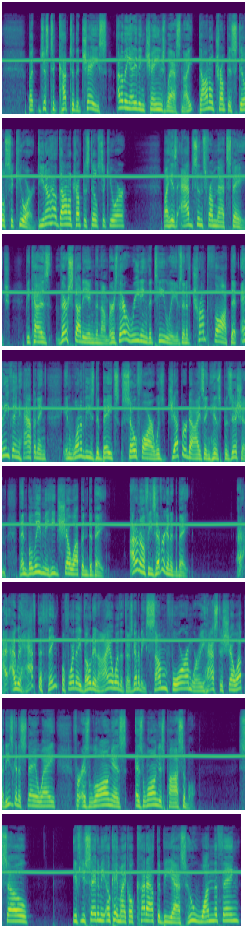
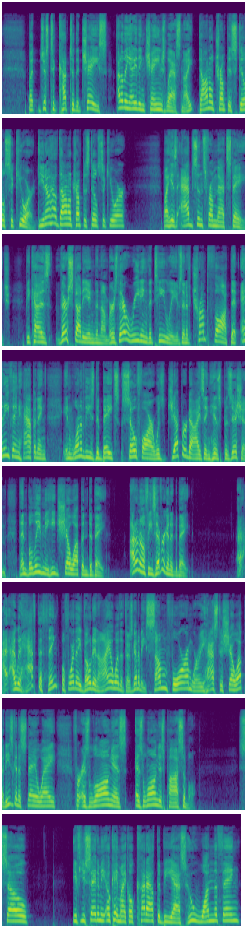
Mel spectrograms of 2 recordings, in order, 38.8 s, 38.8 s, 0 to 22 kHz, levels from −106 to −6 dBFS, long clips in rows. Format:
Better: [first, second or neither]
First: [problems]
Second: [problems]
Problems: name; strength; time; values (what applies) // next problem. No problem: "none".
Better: second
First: high-pitched whine; loud; throughout; 2.5 kHz, 9 dB below the speech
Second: none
